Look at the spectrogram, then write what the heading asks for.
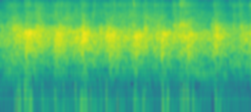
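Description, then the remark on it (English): A crowd claps steadily and loudly throughout, a dense, even wash of many hands with no clear rhythm, while a few faint voices sit underneath. “Oh, come on, put your hands. You should be clapping.”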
